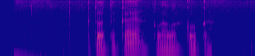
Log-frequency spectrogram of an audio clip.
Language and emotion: Russian, neutral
